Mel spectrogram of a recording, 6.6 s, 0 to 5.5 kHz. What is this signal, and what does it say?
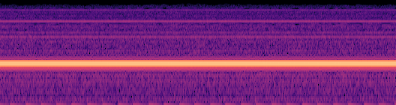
Emergency Alert System (SAME) tones (the 1050 Hz attention tone). It is heard from 1.0 to 6.0 s.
